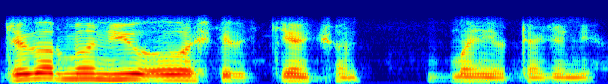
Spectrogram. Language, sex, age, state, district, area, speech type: Kashmiri, male, 30-45, Jammu and Kashmir, Srinagar, urban, conversation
